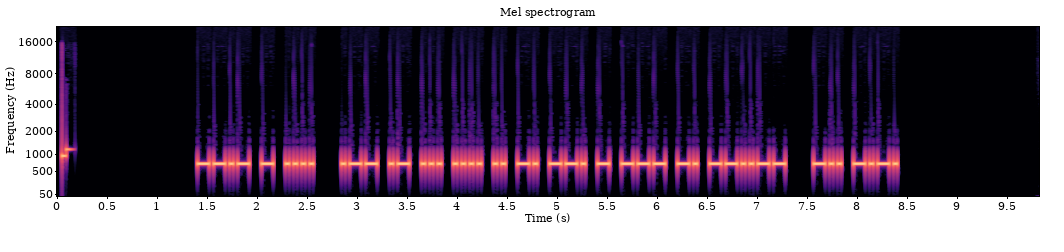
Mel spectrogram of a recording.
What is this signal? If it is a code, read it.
Morse code, heard as a keyed tone, about 30 wpm, 700 Hz. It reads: QTH WASHINGTON, DC
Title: K1USN SST QSO Practice 30wpm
